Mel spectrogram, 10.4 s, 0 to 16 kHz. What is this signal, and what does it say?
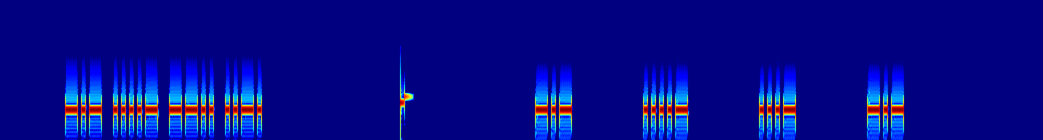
Morse code, heard as a keyed tone, about 31 wpm, spaced as for 15 wpm, 700 Hz. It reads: K4ZF K4VK
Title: USA Call Signs - 4 Characters - 6x Character Spacing - 30wpm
